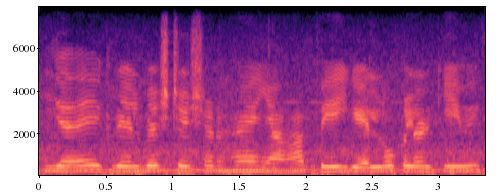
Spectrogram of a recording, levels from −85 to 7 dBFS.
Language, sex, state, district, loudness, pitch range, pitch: Hindi, female, Rajasthan, Bikaner, -13 LUFS, 225-235 Hz, 230 Hz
